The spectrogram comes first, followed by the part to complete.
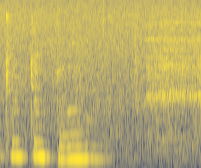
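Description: A woman humming four short notes that step downward, the last one held for about half a second.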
